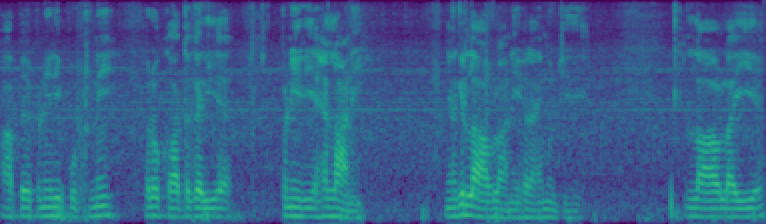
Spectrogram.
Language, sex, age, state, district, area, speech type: Dogri, male, 30-45, Jammu and Kashmir, Jammu, rural, spontaneous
